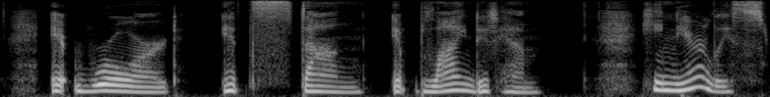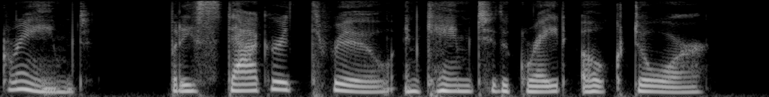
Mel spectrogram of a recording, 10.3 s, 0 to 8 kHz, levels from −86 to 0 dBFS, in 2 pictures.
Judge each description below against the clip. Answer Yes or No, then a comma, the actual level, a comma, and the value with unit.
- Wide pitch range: No, average, 2.9 semitones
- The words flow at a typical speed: No, slow, 125 wpm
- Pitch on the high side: No, medium, 180 Hz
